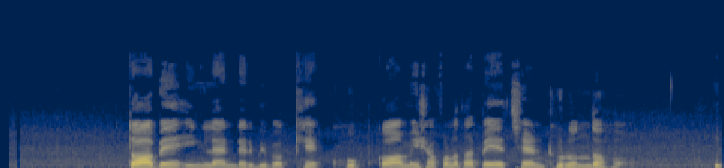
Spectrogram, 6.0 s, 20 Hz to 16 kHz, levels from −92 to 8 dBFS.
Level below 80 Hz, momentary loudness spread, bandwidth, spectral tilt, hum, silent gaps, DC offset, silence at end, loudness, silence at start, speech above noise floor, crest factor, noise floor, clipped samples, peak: -74 dBFS; 17 LU; 9.6 kHz; -6.5 dB/octave; none; none; under 0.1%; 0 s; -25 LUFS; 1.1 s; 32 dB; 22 dB; -57 dBFS; under 0.1%; -4 dBFS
